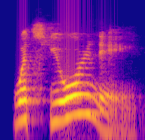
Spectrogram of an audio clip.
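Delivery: your lifted loud and slow, name falling; falling question intonation. Shown as a demonstration. Teacher modelling WH questions, falling tune on name. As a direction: swing up on your, drop on name. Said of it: "W H questions following".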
